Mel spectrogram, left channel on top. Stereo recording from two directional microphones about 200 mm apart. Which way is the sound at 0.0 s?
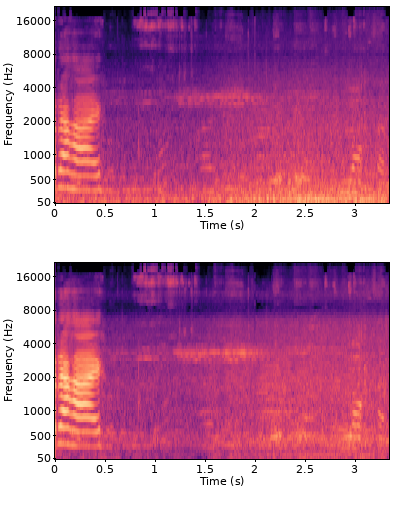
Centre (ahead or behind).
